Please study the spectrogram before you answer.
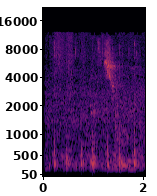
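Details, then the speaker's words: Young patient's normal heartbeat, recorded by a music therapist as a keepsake: steady, regular lub-dub at roughly 110 beats a minute with a faint steady hum. "I think a heartbeat is such a beautiful sound and especially to a parent their child's heart beat is probably the most beautiful sound that they can hear"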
